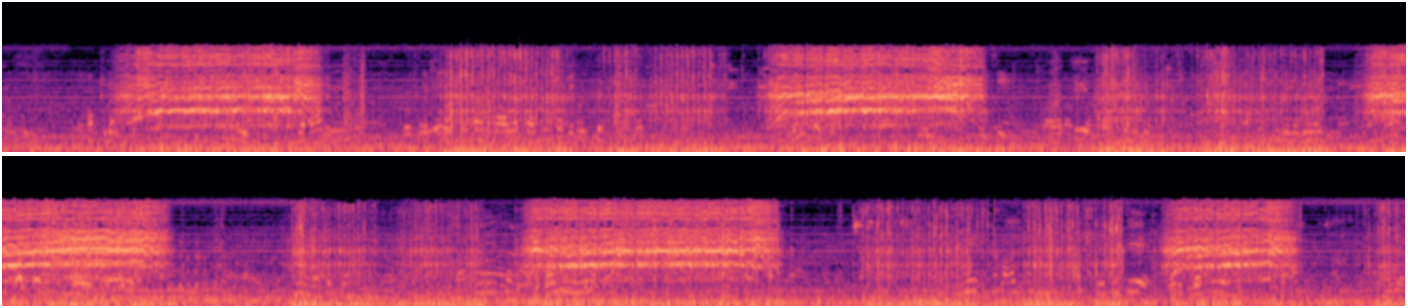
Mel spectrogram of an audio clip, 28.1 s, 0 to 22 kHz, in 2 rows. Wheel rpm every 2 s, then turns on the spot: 40, 70, 20, 50, 100, 20, 50, 80, 20, 60, 120, 20, 40, 60.
2-6 10-12 16-18 22-24 26-28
